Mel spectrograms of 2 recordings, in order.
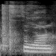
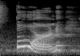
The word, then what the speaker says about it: thorn: So words that include this sound are this, that, these, those, gothi, other, and when you pronounce Thorn, you actually don't make a sound at all.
